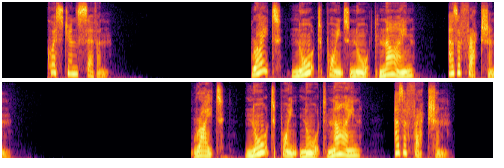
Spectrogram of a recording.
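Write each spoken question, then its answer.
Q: Write 0.09 as a fraction.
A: 9/100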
